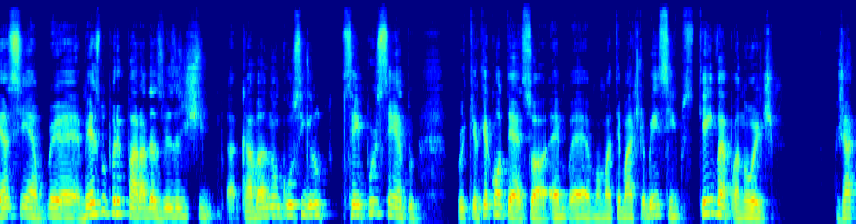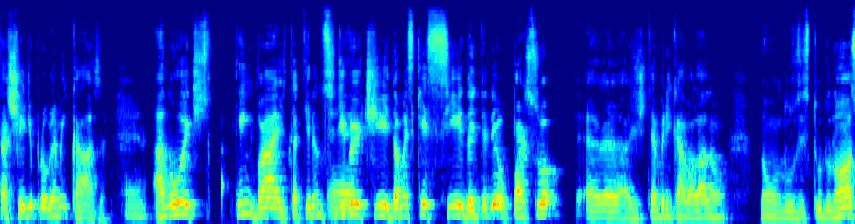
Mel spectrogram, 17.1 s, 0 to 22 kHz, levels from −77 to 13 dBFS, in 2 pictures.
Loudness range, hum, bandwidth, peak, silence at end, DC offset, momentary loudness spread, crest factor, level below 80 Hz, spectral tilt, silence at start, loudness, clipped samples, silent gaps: 4 LU; none; 19 kHz; -6 dBFS; 0 s; under 0.1%; 11 LU; 18 dB; -62 dBFS; -5 dB/octave; 0 s; -23 LUFS; under 0.1%; 4.50-4.58 s, 7.98-8.20 s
